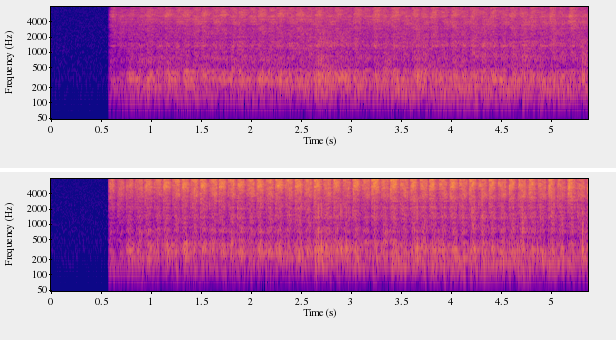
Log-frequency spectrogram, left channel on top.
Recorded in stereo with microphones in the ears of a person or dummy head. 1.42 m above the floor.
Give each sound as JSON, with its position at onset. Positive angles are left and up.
{"t": 0.6, "sound": "writing", "side_deg": -65, "distance_m": 0.5}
